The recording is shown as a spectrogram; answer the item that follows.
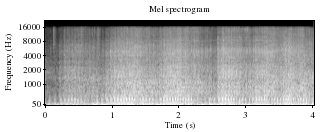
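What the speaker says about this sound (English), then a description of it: "Turn on the bike, it's just ignition on and press start." A 1991 Suzuki DR 650 motorcycle engine fires up and settles into a loud, close, lumpy single-cylinder idle with a mechanical clatter.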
